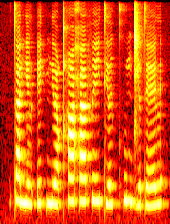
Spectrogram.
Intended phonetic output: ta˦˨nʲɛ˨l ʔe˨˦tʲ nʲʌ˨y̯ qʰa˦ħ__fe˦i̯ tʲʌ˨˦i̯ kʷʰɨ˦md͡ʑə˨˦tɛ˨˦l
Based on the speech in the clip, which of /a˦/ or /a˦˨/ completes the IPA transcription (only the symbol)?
a˦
